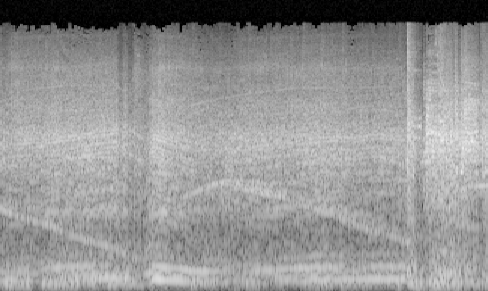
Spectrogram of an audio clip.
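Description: A racing car engine roars and revs up through the gears.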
